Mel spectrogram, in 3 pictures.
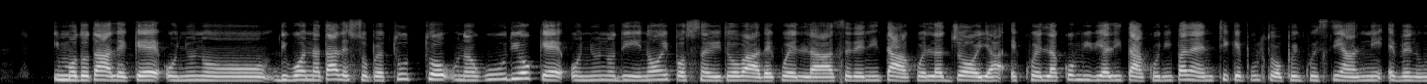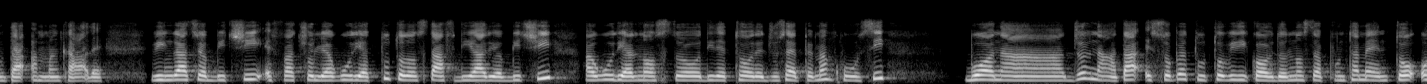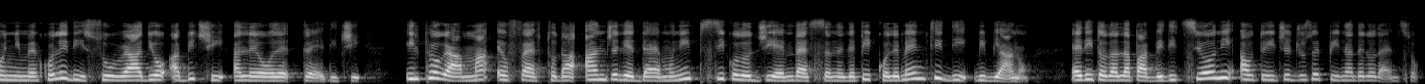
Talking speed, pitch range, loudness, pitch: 135 wpm, 185-215 Hz, -16 LUFS, 195 Hz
